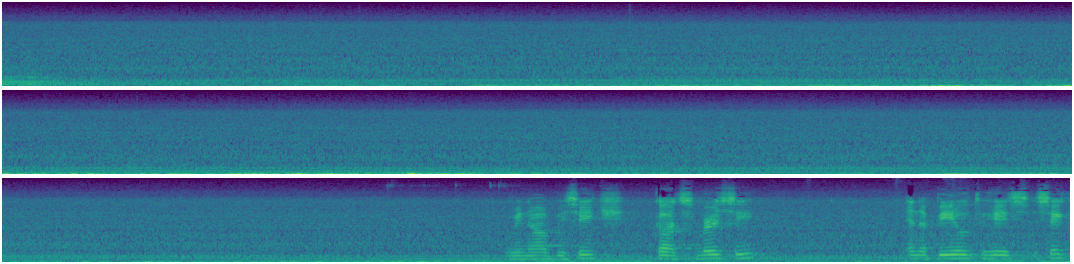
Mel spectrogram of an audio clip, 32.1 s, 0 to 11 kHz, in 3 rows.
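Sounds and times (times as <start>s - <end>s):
low rumble: 0.0s - 1.7s
low hum: 0.0s - 18.4s.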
